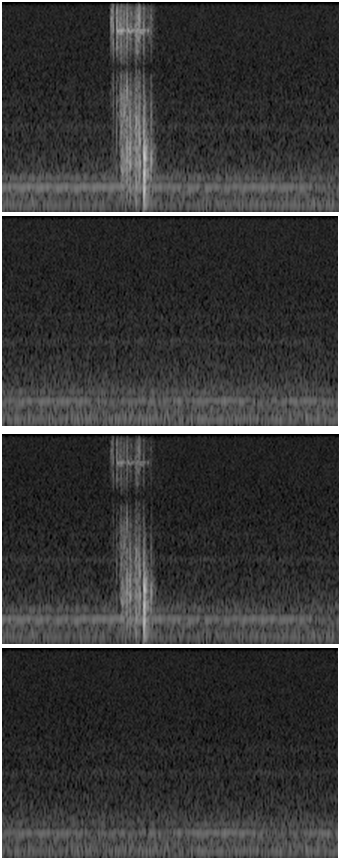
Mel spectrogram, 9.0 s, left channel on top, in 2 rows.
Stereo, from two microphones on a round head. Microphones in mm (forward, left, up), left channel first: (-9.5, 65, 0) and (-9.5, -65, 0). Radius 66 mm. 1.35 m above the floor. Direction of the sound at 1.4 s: 55° left (ahead or behind).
